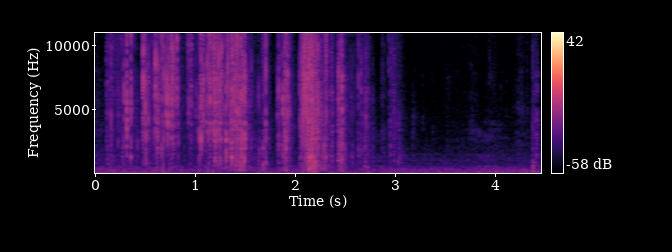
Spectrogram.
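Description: Foil trading-card pack wrapper crinkling as it is torn open by hand, a run of crackles that dies down after about two and a half seconds.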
